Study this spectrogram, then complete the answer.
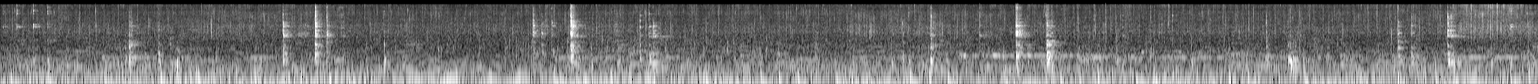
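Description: Water bubbles and simmers in a pot.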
